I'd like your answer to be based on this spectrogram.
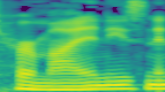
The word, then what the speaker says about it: Hermione: Do you remember how you first pronounced Hermione's name when you read it? – Hermione.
